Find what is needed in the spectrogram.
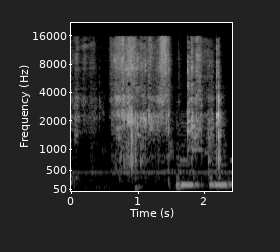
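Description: Paper or plastic packaging rustling as a small skincare box is opened by hand, followed near the end by a short closed-mouth hum, "mm".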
